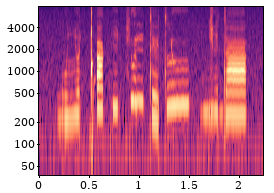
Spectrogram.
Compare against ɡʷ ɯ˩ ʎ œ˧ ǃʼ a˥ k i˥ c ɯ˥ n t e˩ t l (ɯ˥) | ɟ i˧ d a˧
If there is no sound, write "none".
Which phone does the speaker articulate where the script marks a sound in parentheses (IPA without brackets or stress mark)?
ɯ˥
